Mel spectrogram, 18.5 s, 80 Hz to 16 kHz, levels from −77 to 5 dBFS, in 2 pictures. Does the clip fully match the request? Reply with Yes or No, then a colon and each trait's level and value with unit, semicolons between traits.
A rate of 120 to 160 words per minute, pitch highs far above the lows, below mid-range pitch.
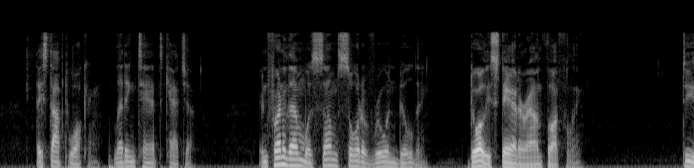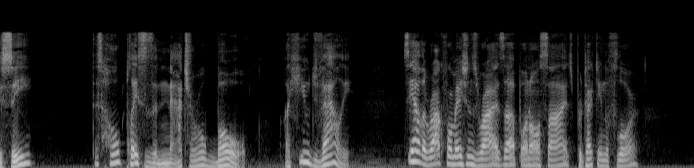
Yes: average, 155 wpm; wide, 7.3 semitones; low, 115 Hz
